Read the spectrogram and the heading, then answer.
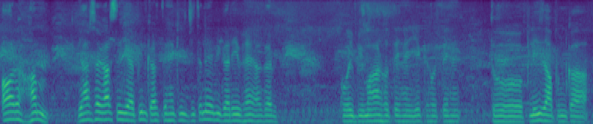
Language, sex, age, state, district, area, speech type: Urdu, male, 18-30, Bihar, Saharsa, urban, spontaneous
